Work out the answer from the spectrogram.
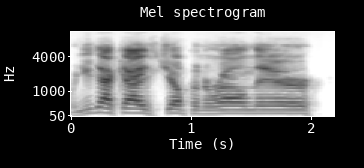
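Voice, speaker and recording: A middle-aged man from Michigan with a raspy voice, hosting a casual firearms livestream and chatting with viewers, rambling and restarting his sentences often. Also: on the high side, steady tone, normal speed. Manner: rambling, with frequent stammered restarts. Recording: dull lo-fi stream audio.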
